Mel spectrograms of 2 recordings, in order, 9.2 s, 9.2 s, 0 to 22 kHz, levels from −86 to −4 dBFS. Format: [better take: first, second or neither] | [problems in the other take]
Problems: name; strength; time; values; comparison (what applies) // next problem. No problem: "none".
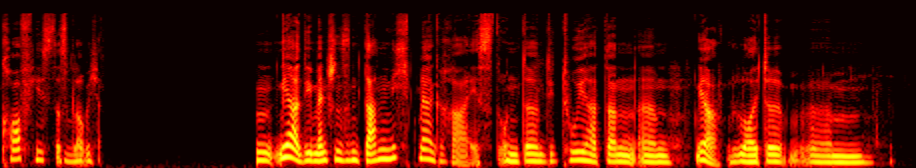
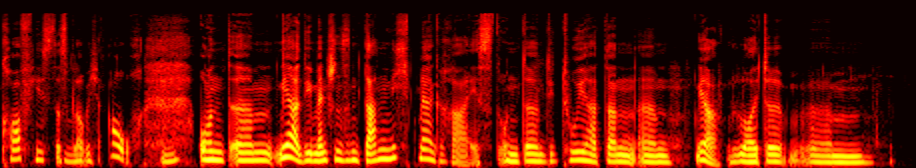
second | audio cutting out; at 1 s for 1.5 s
